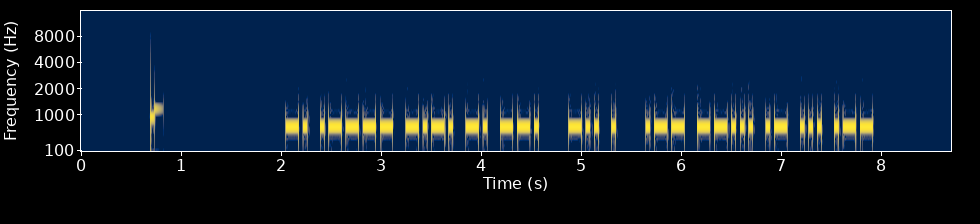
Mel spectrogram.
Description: Morse code, heard as a keyed tone, about 28 wpm, 700 Hz. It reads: N1CNG DE W7ASW
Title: USA Callsign DE Callsign - 5 Characters - 28wpm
